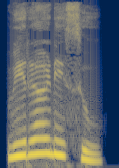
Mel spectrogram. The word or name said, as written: ವಿರಾಡಿಸು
